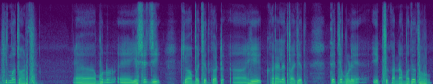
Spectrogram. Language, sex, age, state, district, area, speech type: Marathi, male, 45-60, Maharashtra, Akola, rural, spontaneous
